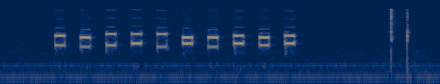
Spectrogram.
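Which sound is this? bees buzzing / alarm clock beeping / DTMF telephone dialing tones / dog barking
DTMF telephone dialing tones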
